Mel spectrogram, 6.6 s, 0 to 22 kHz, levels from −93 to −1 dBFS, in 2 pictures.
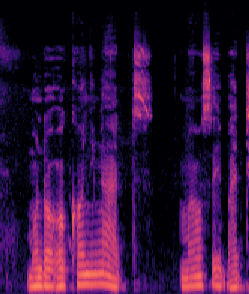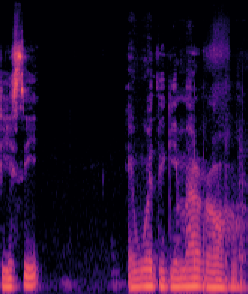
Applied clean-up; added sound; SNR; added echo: none; none; none; none.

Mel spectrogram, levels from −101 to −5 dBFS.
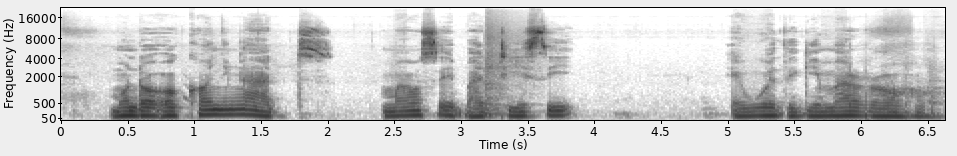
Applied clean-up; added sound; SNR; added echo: none; Snare drum; 17 dB; none.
